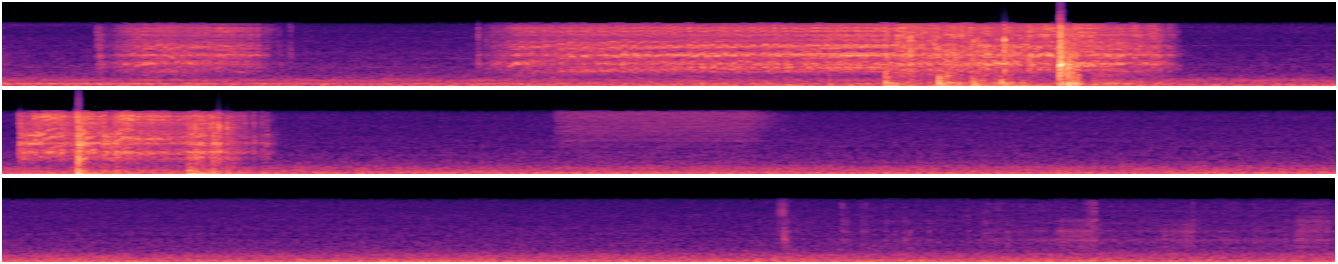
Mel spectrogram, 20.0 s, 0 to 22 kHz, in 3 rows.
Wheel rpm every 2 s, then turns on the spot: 30, 110, 170, 120, 10, 0, 0, 0, 10, 20.
none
